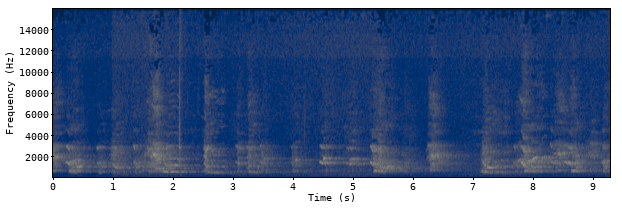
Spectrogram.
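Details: Pack of beagles running a snowshoe hare, 2/25/16, a ragged, overlapping chorus of yelping and howling bays rolling on without pause.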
